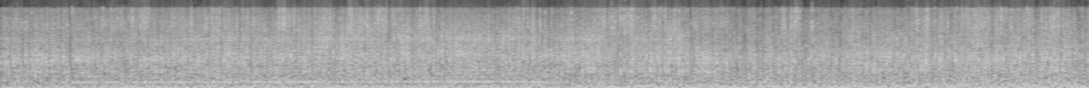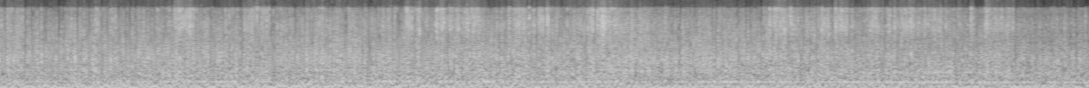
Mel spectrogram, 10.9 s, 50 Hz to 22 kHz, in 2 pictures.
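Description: A 2021 Kawasaki Ninja 400's parallel-twin engine running at a steady cruise under way, heard from the rider's seat over a heavy low rumble of wind and road noise. The engine's note holds one steady pitch, fades about three seconds in and comes back about five and a half seconds in.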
